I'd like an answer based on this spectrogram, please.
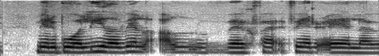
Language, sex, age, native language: Icelandic, male, 12, Icelandic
